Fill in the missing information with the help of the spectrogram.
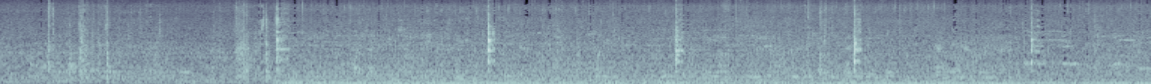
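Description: Hotteok frying in shallow oil on a flat griddle, a steady sizzle, with sharp metal clinks of the press and tongs every couple of seconds. A low steady hum joins about four seconds in.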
